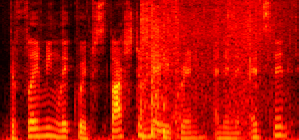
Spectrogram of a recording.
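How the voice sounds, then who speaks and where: A narrator and newscaster reading a 1930s-style radio story and news report in a steady, scripted way. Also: medium pitch, brisk, background noise. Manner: steady, read-from-script delivery.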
